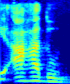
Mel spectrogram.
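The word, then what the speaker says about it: أَحَدٌ: আমি করে দিছিলাম কি আহাদুন। মাহাদুন আপনি যদি লিখে নেন যে আহাদু দুন, হ্যাঁ, আহাদুন, এই আহাদুনে এই হায়ের উচ্চারণটা কেমন হবে? আহাদুন, আহা, আহাদুন, গলার মাঝখান দিয়ে আহাদুন, হ্যাঁ।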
